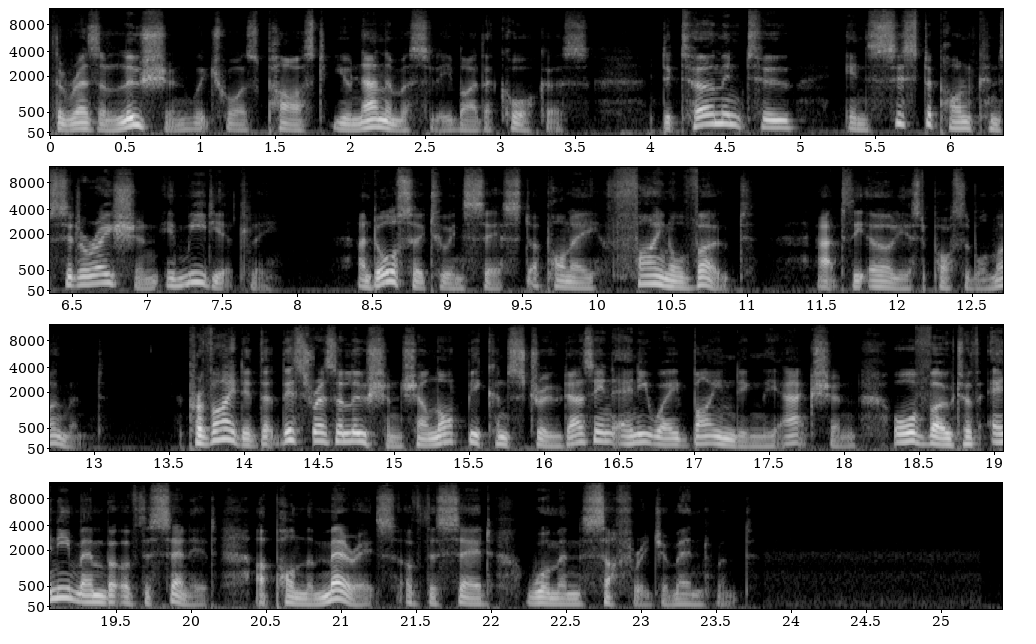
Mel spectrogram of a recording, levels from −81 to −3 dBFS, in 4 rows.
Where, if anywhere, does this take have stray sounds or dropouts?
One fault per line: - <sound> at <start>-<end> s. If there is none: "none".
none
